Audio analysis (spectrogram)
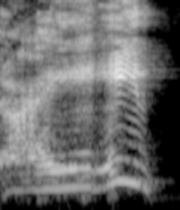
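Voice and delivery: fighting back tears mid-sentence; voice breaking. Real, not acted. Vlogger admitting to viewers he can't afford data, crying. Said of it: "I'm sorry for my voice".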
